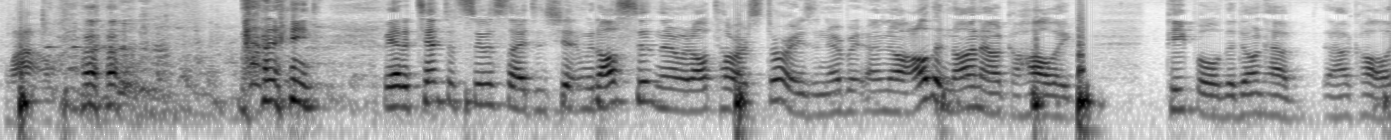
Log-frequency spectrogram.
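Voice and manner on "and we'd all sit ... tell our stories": normal talking voice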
